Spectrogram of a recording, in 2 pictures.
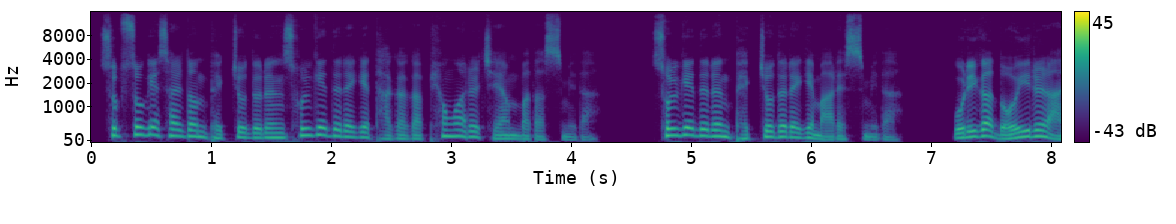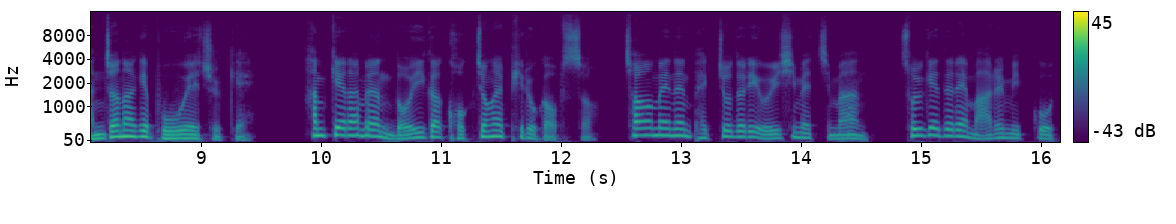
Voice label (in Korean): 이야기 남자; 솔개들과 백조들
